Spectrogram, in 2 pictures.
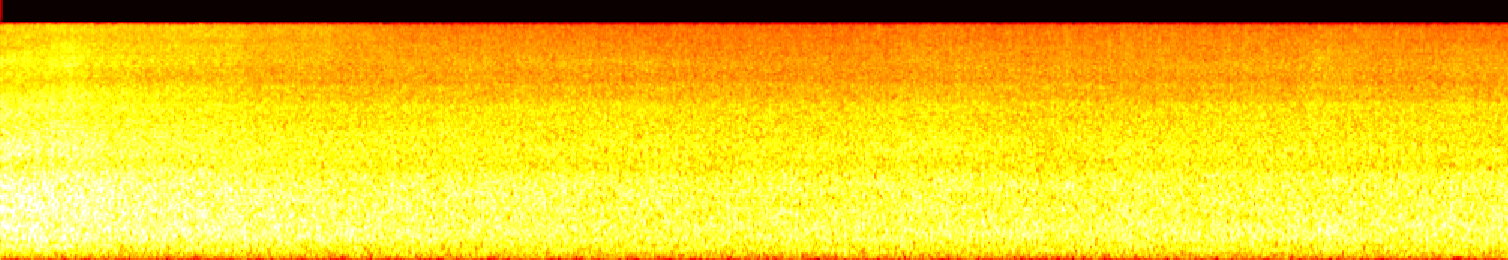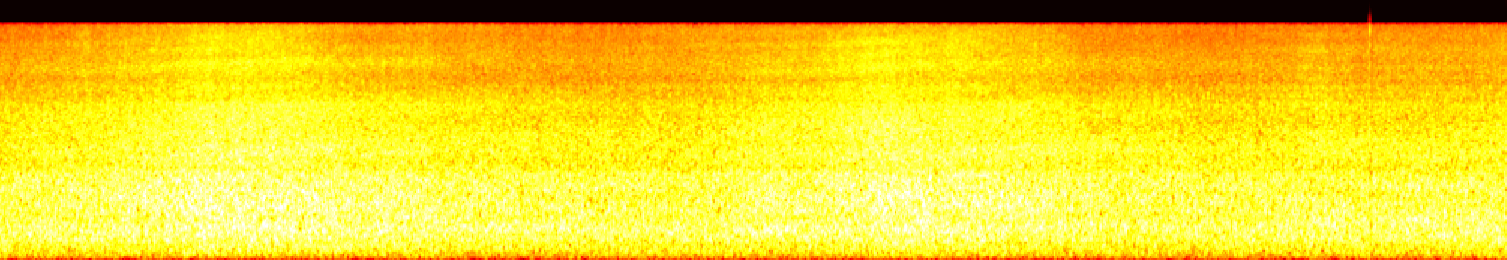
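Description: Ocean surf breaking: a steady rush of waves, swelling louder about a second in and again around seventeen and twenty-four seconds.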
